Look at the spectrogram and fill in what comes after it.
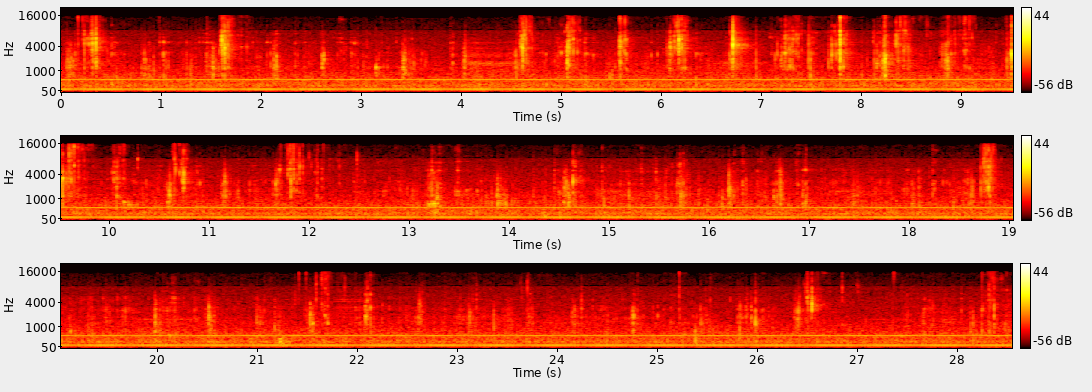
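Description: A person chewing food close to the microphone, with many sharp wet mouth clicks, thick in the first half and sparser later. A faint steady hum runs underneath.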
